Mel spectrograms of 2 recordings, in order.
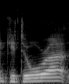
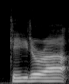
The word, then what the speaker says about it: Ghidorah: pronounced some people say gadora some people say Gora I sometimes I usually I don't even think I have a preference I think I mix it up um whenever I mention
